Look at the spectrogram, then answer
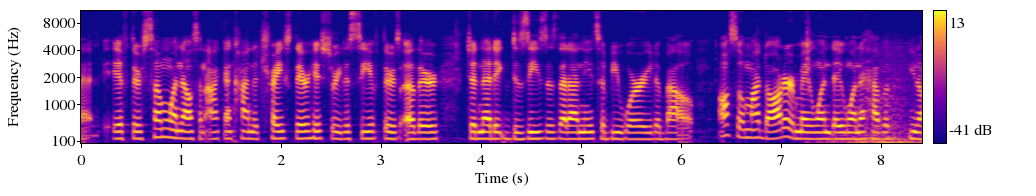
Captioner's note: none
